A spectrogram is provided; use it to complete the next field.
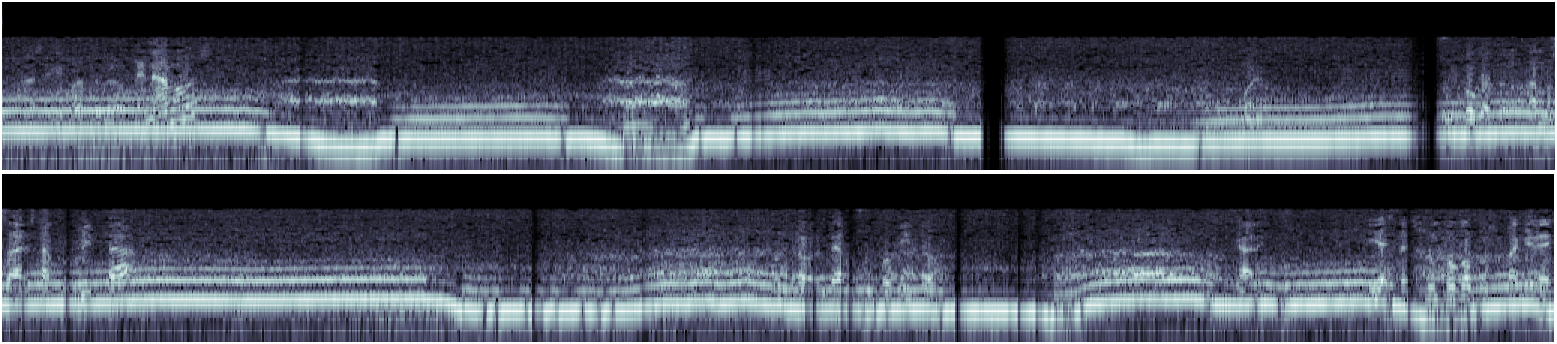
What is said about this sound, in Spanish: Si lo dejo quieto, no acelera. Si lo hago así, acelera. Bueno, aceleramos, ¿no?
